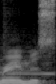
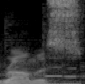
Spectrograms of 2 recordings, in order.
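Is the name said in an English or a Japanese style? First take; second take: English; Japanese. First: The name is said in an English style. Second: The name is said in a Japanese style. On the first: The speaker calls it wrong. "They call him Ramus. ... They pronounce wrong" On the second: The speaker calls it right. "The uh, Japanese pronunciation would be Ramus"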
